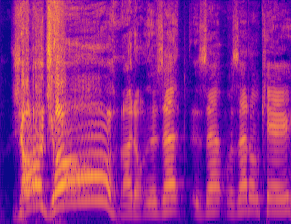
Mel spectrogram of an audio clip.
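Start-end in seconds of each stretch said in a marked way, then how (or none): 0.2-1.6 very high, very loud belted call, Jar drawn out. Answering a viewer's request for a Boss Nass impression: Boss Nass impression. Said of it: "your best Boss Nass impression from Star Wars".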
